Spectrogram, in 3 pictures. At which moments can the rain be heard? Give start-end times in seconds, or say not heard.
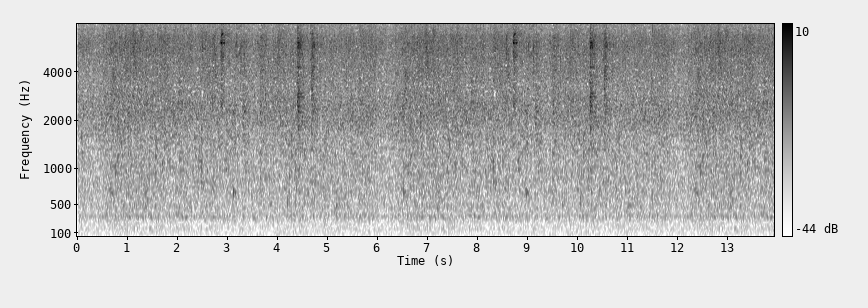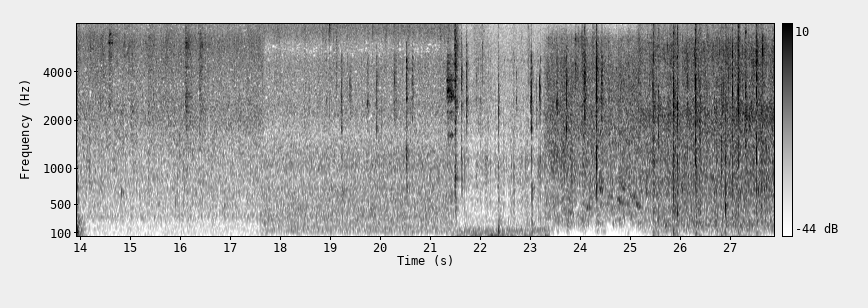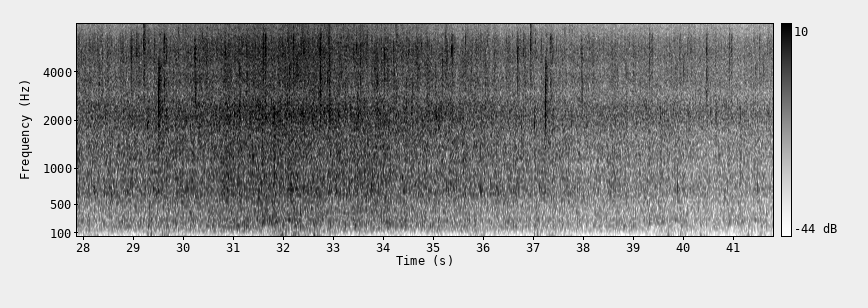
0.0-41.7.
